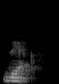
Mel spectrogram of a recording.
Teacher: Just say vejr. Don't say the R. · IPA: vær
